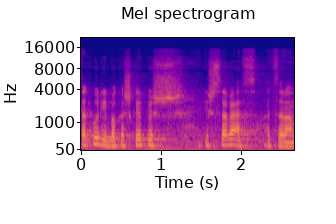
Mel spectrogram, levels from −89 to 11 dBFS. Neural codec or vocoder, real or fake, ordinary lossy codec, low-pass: none; real; Opus, 32 kbps; 14.4 kHz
